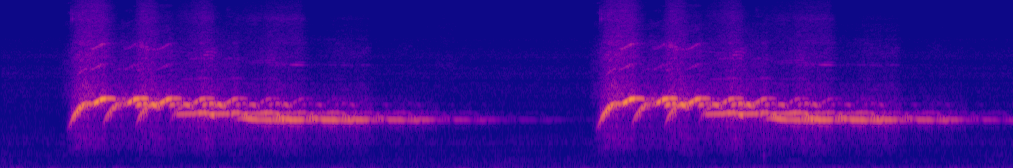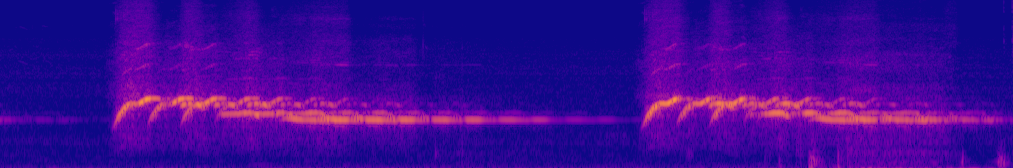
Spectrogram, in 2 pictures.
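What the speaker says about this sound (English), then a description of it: "And then there's obviously the whistling, which is probably the most important element of the track" A whistled melody, the main hook of the track, repeats four times in near-identical phrases, each opening with quick rising notes and then holding a long tone before a brief pause.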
